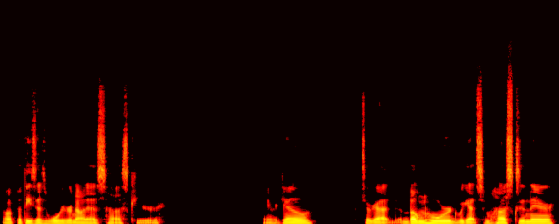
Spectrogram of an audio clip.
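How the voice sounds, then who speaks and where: A man's voice: medium pitch, takes it slowly, gravelly, long pauses, dry recording. A man playing a solo tabletop game, casually narrating and thinking aloud as he sets up his next area. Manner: relaxed, rambling, frequent restarts.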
